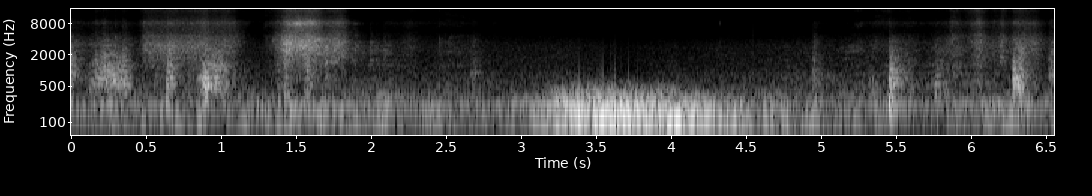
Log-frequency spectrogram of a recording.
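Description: Small knocks and a scrape as foam pieces and tools are handled on a cutting mat. About three seconds in, a loud low rumble swells and fades over a second or so, followed by one more click.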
